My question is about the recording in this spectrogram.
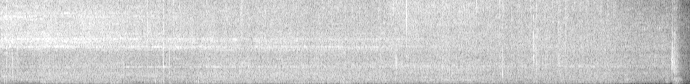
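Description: Steady outdoor street ambience: an even, traffic-like noise with little low rumble, and a couple of faint clicks. It eases off slightly near the end.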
